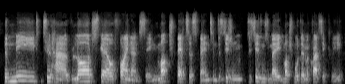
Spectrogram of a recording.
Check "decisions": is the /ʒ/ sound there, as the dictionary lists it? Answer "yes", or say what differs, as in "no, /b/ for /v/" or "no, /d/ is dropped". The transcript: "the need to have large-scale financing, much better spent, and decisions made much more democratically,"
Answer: yes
